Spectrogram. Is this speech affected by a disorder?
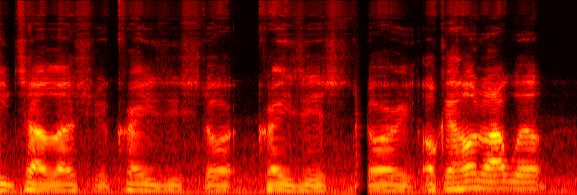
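Yes: slurred speech.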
